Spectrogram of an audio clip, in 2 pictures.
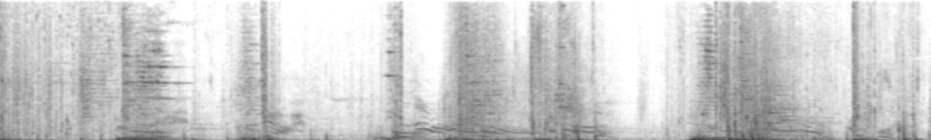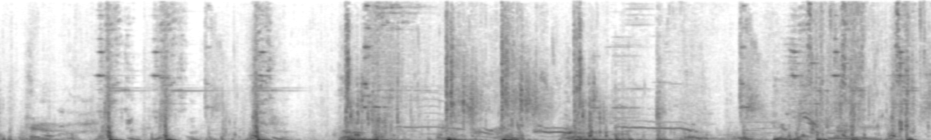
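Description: Heavy punches and kicks land with loud thuds and smacks.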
